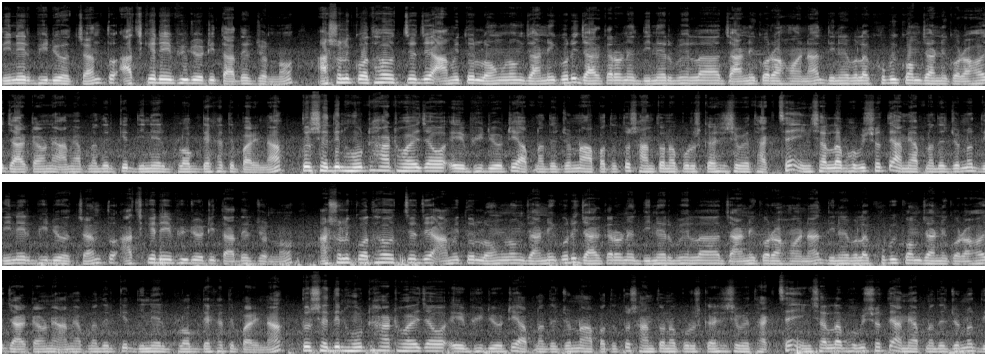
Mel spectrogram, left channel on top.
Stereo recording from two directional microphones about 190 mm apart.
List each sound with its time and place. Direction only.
0.0 s speech: 25° left (ahead or behind)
